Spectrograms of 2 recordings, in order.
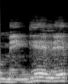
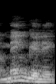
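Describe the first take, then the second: First: The name is pronounced with Spanish sounds. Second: The name is pronounced with German sounds. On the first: "en un principio Mengele" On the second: "que es su verdadera pronunciación en alemán"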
